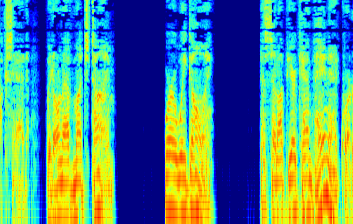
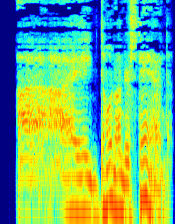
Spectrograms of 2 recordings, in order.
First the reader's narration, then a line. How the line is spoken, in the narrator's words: I stammered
